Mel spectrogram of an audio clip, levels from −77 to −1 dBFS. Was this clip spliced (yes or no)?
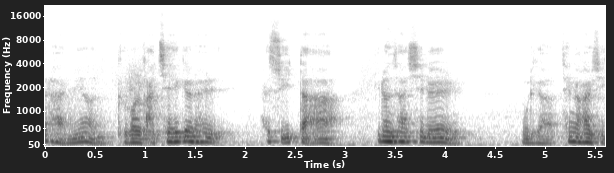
no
